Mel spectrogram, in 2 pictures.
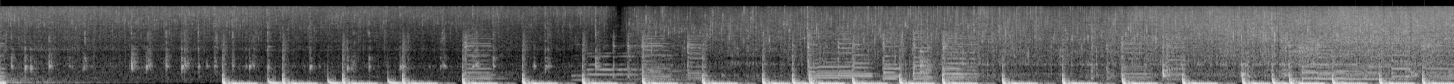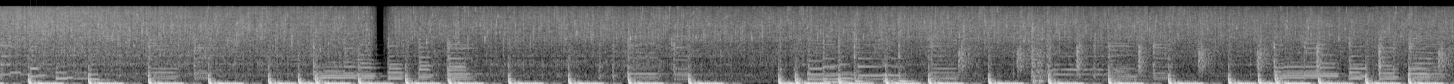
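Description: Onions, garlic and tomato sautéing in hot oil in a wok, a steady sizzle with a metal spoon stirring, the sizzle getting louder about a third of the way in. Background music with a steady beat plays over it.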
